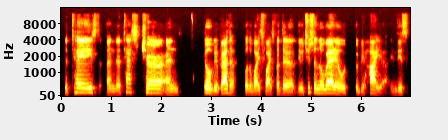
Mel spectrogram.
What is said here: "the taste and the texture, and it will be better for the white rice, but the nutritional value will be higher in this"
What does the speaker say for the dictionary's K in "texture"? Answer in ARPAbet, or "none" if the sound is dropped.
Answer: none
